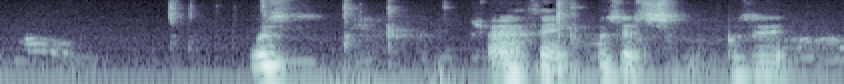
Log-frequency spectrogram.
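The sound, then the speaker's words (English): Computer keyboard typing in irregular bursts of quick clacking keystrokes as someone looks something up on Wiki, over a steady low electrical hum, with some faint voice-like sound in the background. “I hear you clickety clacking there on the keyboard.”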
